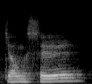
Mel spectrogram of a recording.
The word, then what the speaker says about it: Chuang Tzu: Het is Chuang Tzu. Dit spreek je uit als Chuang Tzu.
